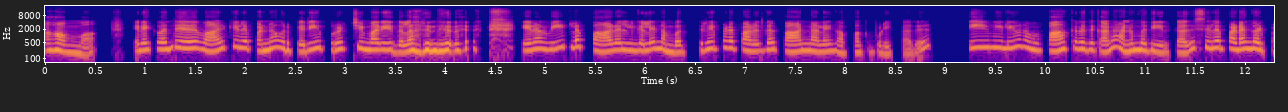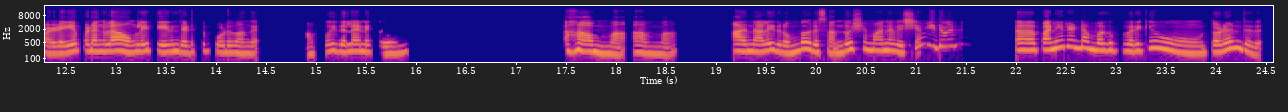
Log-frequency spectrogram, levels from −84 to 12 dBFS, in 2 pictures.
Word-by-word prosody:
ஆமா. 190 -7 -1 0.5
எனக்கு 250 +2 0
வந்து 290 +4 +1 0.3
வாழ்க்கையில 295 +8 +1
பண்ண 235 +4 +2
ஒரு 270 - -2
பெரிய 250 +7 +2
புரட்சி 270 +4 -2
மாதிரி 255 0 +5
இதெல்லாம் 215 +3 +3
இருந்தது. 235 -1 +4 0.6
ஏன்னா 265 +4 +3
வீட்டில 330 +3 0 0.2
பாடல்களே 240 +3 +2
நம்ம 200 -4 -1 0.2
திரைப்பட 285 +5 -1
பாடல்கள் 240 +3 0
பாடினாலே 215 0 +2
எங்க 195 -4 -4
அப்பாக்கு 195 +2 -10
பிடிக்காது. 185 +8 -8 0.5
டிவிலேயும் 325 +1 0
நம்ம 265 -5 -1 0.2
பார்க்கறதுக்கான 270 +1 +2
அனுமதி 235 0 +1
இருக்காது. 195 +2 -2
சில 310 0 +1
படங்கள் 270 -2 +4
பழைய 185 +3 +3
படங்களா 220 0 +3
அவங்களே 215 +2 +1
தேர்ந்தெடுத்து 210 +1 -1
போடுவாங்க. 195 -2 -3 0.6
அப்போ 205 +5 -13
இதெல்லாம் 220 +1 +1
எனக்கு 210 -3 -6
ரொம் 180 +2 -6 1.8
ஆமா, 180 -6 0 0.2
ஆமா. 175 -3 -5 0.7
அதனால 220 0 +2
இது 215 - -3
ரொம்ப 210 +7 -1
ஒரு 210 - 0
சந்தோஷமான 240 +3 -1
விஷயம். 385 - -3
இது 325 - -4
வந்து 375 +4 -13 0.6
ஆ 250 - +4 0.2
12ஆம் 300 +1 +3
வகுப்பு 240 -1 -2
வரைக்கும் 230 +8 -1 0.5
தொடர்ந்தது. 225 - +1
235 Hz, 125 wpm, -21 LUFS, 210-270 Hz, 1.8 s, மாதிரி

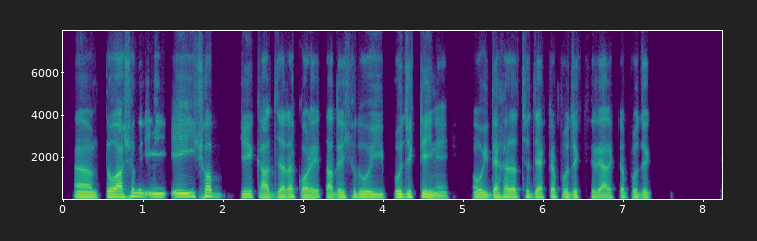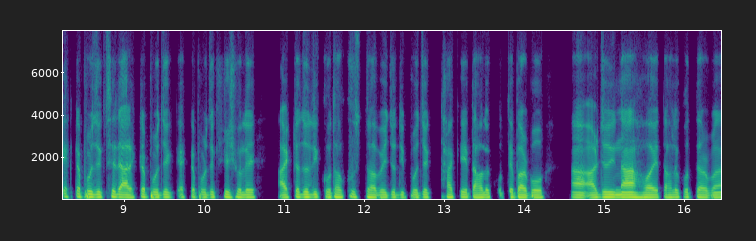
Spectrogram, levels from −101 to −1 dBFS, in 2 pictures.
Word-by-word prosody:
অ্যা 120 - +2 0.3
তো 135 - +3
আসলে 155 +5 +1 0.2
এই 135 - +4 0.3
এই 145 0 +6 0.2
সব 155 -2 +3 0.4
যে 130 - +1 0.2
কাজ 115 -1 0
যারা 120 +1 +1
করে, 105 -1 +1
তাদের 115 +1 -1
শুধু 125 -3 -1
ওই 120 - +2 0.2
প্রজেক্টেই 130 -1 +2
নেয়। 90 -2 -4 0.4
ওই 110 - +2
দেখা 115 +2 +1
যাচ্ছে 120 +3 -2
যে - - 0
একটা 120 - -4
প্রোজেক্ট 120 0 -2
ছেড়ে 115 -2 -3
আরেকটা 100 +4 -4
প্রোজেক্ট 110 -2 -4 0.9
একটা 135 - -5
প্রজেক্ট 120 -3 +2
ছেড়ে 125 -3 +3
আরেকটা 110 +4 0
প্রজেক্ট। 115 -1 +1
একটা 115 - -6
প্রজেক্ট 115 +1 -3
শেষ 115 -3 +3
হলে 115 0 +3 0.4
আরেকটা 105 +3 0
যদি 115 0 +3
কোথাও 115 -1 +2
খুঁজতে 120 -2 -4
হবে 110 +1 0
যদি 110 0 -2
প্রজেক্ট 110 0 -2
থাকে, 115 0 0
তাহলে 110 0 +3
করতে 100 +5 -4
পারব। 105 -3 +3 0.6
আ - - +4 0.2
আর 105 - +3
যদি 115 -1 +6
না 110 - +7 0.2
হয়, 110 0 +4
তাহলে 110 0 0
করতে 115 0 -5
পারব 105 -1 -1
না। 110 - +1
115 Hz, 195 wpm, -21 LUFS, 110-120 Hz, 0.9 s, না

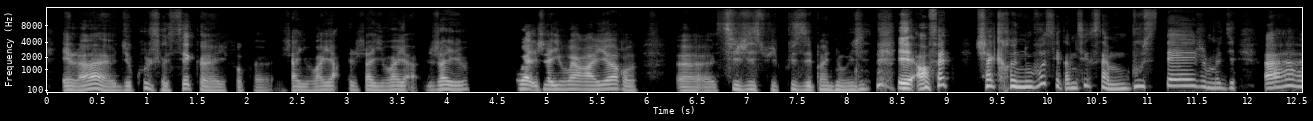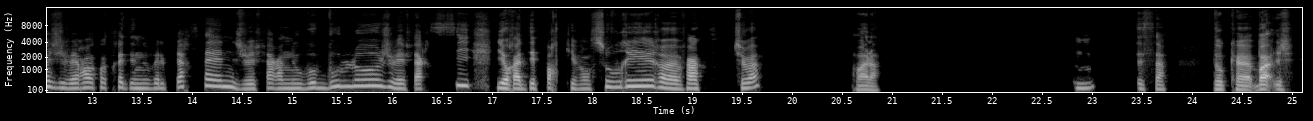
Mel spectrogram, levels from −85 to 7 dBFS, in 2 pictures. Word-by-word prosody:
et 120 - +1
là, 125 +2 +4
heu, - - -6
du 120 +3 -7
coup 185 -3 -7
je 130 -6 -6
sais 155 +9 0
qu'il 105 -6 -4
faut 105 - -10
que - - -12 0.2
j'aille 110 +1 -5
voyeur 115 +5 -3
j'aille 120 -1 -3
voyeur 125 +1 -3
j'aille 130 +2 0 0.5
ouais, 145 -4 +5
j'aille 140 +1 0
voir 140 0 +1
ailleurs, 140 +1 +2
heu 115 -1 -5 0.4
heu, 105 0 -3
si 135 +7 -3
j'y 130 +1 -3
suis 120 0 -11
plus 120 0 -8
épanouie. 120 +1 -4 0.3
Et 165 -1 +14
en - - +10
fait 275 +1 +4 0.3
chaque 245 -1 +4
renouveau 220 +6 +3
c'est 255 -8 -6
comme 175 +2 -2
si 255 - -5
que 240 - -14
ça - - +1
me 150 +2 -2
boostait, 245 +4 +1
je 215 - -5
me 180 -2 -4
dis: 175 +2 -8 0.3
«Ah 220 +6 +5
je 185 -4 -7
vais 170 0 -2
rencontrer 185 +1 -4
des 170 -1 -8
nouvelles 165 0 -7
personnes, 225 +2 -1
je 150 -3 -8
vais 155 - -3
faire 175 +2 -4
un - - -3
nouveau 165 +2 -4
boulot, 230 +7 -1
je 210 -3 -4
vais 160 -2 -2
faire 155 +2 -2
ci, 255 -2 -4 0.2
il 180 - -3
y - - +6
aura 160 -1 +5
des 160 +2 -3
portes 150 - -6
qui 165 - -8
vont 150 0 -9
s'ouvrir», 230 +5 0
heu, 170 -4 +3
enfin 160 +1 +4 0.3
tu 170 - -4
vois? 190 +6 0 0.9
Voilà. 125 -4 -1 1.9
Mmh, 170 +1 -7 0.5
c'est 160 - -6
ça. 140 -1 -5 0.5
Donc, 140 -1 -4
heu, 125 -2 +4
bah 145 - +7
je 135 -2 -6
160 Hz, 185 wpm, -25 LUFS, 130-195 Hz, 1.9 s, Et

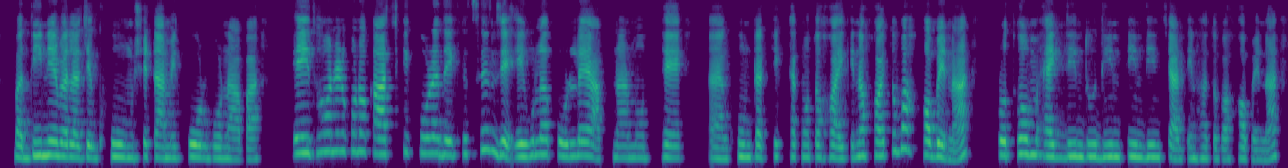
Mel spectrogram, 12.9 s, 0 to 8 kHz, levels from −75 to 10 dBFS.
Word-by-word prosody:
বা, 215 - +2
দিনের 240 0 +5
বেলা 220 -1 +5
যে 210 - +3
ঘুম, 220 -2 +1
সেটা 225 -2 -1
আমি 200 0 -3
করবো 205 -3 +1
না 180 - -1
বা, 180 - 0 0.5
এই 290 - +7
ধরনের 315 +1 0
কোন 315 0 -2 0.2
কাজ 265 0 +8
কি 300 - -7
করে 280 0 +1
দেখেছেন? 265 +7 -3
যে 245 - +7
এগুলা 245 +4 +2
করলে 235 +1 +1 0.2
আপনার 205 +2 -6
মধ্যে 200 +2 -2 0.4
অ্যা - - -2 0.2
ঘুমটা 215 -1 +1
ঠিকঠাক 220 -1 -6
মতো 215 0 -4
হয় 210 -2 +2
কি 205 - -7
না? 230 - +3
হয়তোবা 275 +10 0
হবে 235 -3 +4
না। - - +4 0.4
১ম 250 +2 +2 0.2
১ 220 - +2
দিন, 230 0 +2
২ 225 - +1
দিন, 220 - +2
৩ 225 -1 +1
দিন, 215 - +1
৪ 180 -4 +3
দিন 195 - -4
হয়তোবা 180 -2 -6
হবে 185 -3 -5
না। - - 0
225 Hz, 205 wpm, -22 LUFS, 210-245 Hz, 0.5 s, কাজ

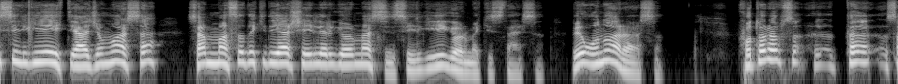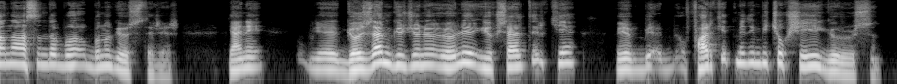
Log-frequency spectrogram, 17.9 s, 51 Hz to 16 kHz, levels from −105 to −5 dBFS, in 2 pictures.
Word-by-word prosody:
silgiye 225 0 +1
ihtiyacın 185 +1 +2
varsa 230 0 0 0.3
sen 205 +2 +2
masadaki 220 +1 0
diğer 215 -1 +5
şeyleri 200 -1 0
görmezsin, 190 - 0
silgiyi 140 - -3
görmek 110 -9 -2
istersin 95 -2 -12 0.3
ve 200 - +5
onu 215 +4 +2
ararsın. 120 - -1 0.8
Fotoğraf 250 +7 +3
sa 235 -2 -7
ııı, 185 -3 -13
ta 225 +1 +1 0.2
sana 205 +3 0
aslında 195 -1 -1
bu 185 0 -1
bunu 170 +1 -2
gösterir. 105 - -7 0.5
Yani, 160 +5 -1 0.5
ııı, 140 -1 -1
gözlem 145 - +5
gücünü 185 +1 0
öyle 175 +3 +2
yükseltir 170 +1 0
ki, 220 -1 -3 0.4
eee, 135 +1 -2
b 175 - -2 0.4
fark 155 0 +3
etmediğin 215 +7 -3
birçok 215 -1 -2
şeyi 175 0 +1
görürsün, 110 -5 -4
185 Hz, 125 wpm, -24 LUFS, 150-215 Hz, 0.8 s, diğer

